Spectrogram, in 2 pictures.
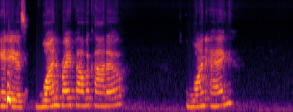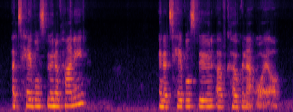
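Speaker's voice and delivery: carefully slowed-down delivery. Repeating the mask ingredients a listener asked for: speaking slower. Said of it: "I'll go over it and I'll speak slower".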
